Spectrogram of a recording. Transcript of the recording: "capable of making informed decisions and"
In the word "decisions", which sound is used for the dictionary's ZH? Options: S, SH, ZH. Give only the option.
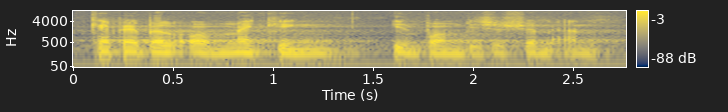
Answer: S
